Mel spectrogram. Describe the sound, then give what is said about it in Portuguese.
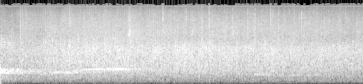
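A church audience applauds Jesus steadily, a dense wash of many hands clapping at once that holds at a fairly loud, even level throughout, with no voices standing out above it. “Quem acredita que você já está curado em nome de Jesus? Então aplauda Ele.”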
